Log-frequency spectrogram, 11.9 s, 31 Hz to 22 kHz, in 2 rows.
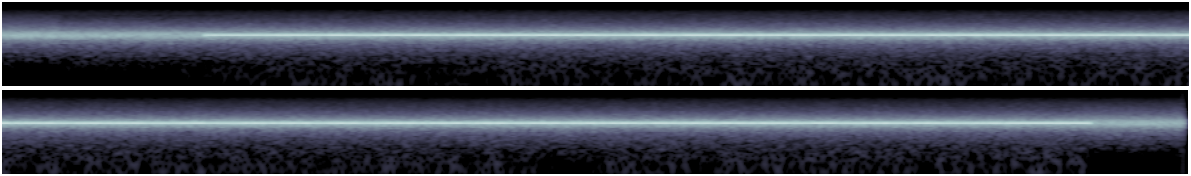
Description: PSK63 (62.5 baud), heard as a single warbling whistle, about 1650 Hz, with radio static and a narrow filter.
